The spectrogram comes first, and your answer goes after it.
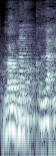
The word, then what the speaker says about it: Lanquedoc: In Dominica, most people know it's Lando. When I travel, it's Lanquedoc. When I will talk a little about when I lived on St. Kitts, that is how I had to pronounce my surname, Lanquedoc.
